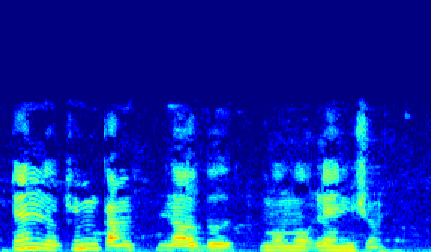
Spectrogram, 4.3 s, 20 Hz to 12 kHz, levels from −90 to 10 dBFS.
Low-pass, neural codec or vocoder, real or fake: 7.2 kHz; none; real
